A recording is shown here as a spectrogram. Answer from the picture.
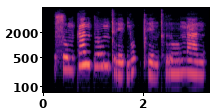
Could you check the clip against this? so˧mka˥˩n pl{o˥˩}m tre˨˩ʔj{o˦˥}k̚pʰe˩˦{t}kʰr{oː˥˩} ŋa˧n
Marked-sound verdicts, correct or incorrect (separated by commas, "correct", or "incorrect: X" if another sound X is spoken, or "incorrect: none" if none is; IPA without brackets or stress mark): correct, incorrect: o˥˩, incorrect: n, incorrect: oː˦˥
